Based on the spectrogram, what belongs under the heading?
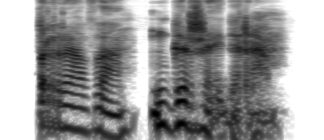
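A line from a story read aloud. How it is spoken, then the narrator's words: Icy voice. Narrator (Russian): ледяным голосом ответил Кости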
